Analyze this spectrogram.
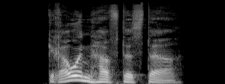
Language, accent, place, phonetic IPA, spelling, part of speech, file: German, Germany, Berlin, [ˈɡʁaʊ̯ənhaftəstɐ], grauenhaftester, adjective, De-grauenhaftester.ogg
- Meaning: inflection of grauenhaft: 1. strong/mixed nominative masculine singular superlative degree 2. strong genitive/dative feminine singular superlative degree 3. strong genitive plural superlative degree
